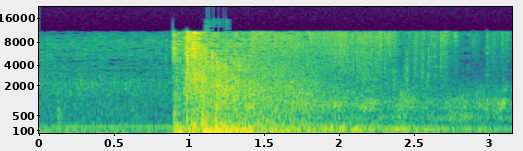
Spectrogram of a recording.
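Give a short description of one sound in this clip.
A bomb explodes with a loud boom.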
